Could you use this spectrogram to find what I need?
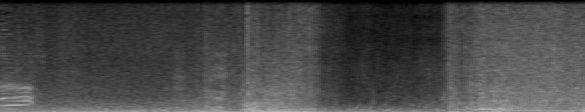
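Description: Water crashes and surges loudly.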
